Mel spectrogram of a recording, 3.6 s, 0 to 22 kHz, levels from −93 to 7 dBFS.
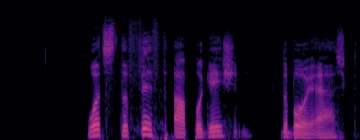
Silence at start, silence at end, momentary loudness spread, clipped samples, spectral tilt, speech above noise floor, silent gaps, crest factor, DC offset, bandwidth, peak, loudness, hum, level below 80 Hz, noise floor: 0.9 s; 0.15 s; 10 LU; under 0.1%; -4.5 dB/octave; 41 dB; none; 20 dB; under 0.1%; 13.5 kHz; -24 dBFS; -44 LUFS; none; -72 dBFS; -85 dBFS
